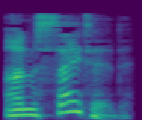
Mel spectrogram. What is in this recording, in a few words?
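"unsighted", British English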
